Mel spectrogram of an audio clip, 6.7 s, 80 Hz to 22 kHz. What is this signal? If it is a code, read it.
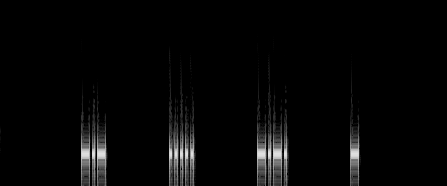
Morse code, heard as a keyed tone, about 30 wpm, spaced as for 8 wpm, 700 Hz. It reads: K5CT
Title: USA Call Signs - 4 Characters - 8x Character Spacing - 30wpm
